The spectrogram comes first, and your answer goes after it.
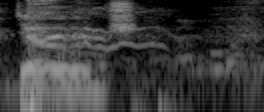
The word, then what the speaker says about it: Doge: They buy it because of the funny looking dog and the fact that it's pronounced Doge and it's kind of dog, but it's not.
